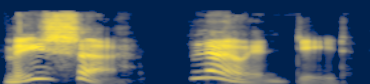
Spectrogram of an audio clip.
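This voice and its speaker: A man's voice: medium pitch, huge pitch swings, takes it slowly, bright, forceful tone, dry recording, studio quality, full character voice. A man voicing a prim male servant who speaks stiffly and with mild scorn, in a storybook reading.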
